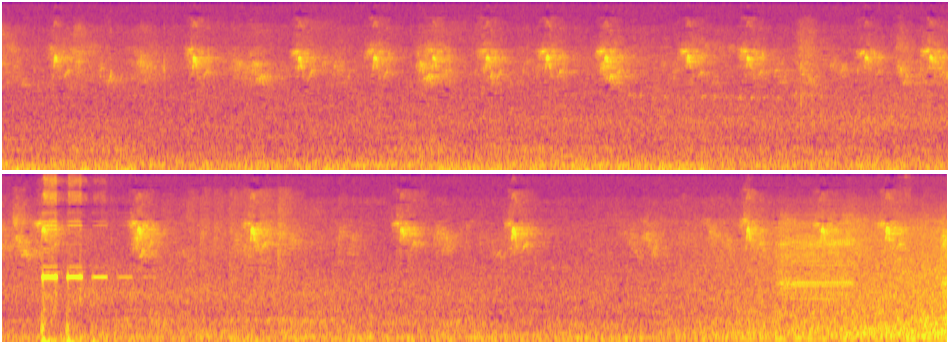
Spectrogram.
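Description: Faint bird chirping, short high chirps repeated about two or three times a second, over a quiet outdoor background. About seven and a half seconds in there is a brief click with a few short high beeps.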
